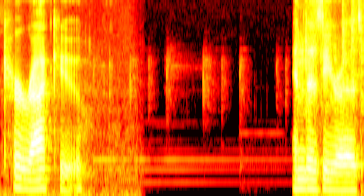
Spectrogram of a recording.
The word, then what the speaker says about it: Kurraku: if you're here now you know it is pronounced keraku and the zero is pronounced zero obviously karakuzeera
